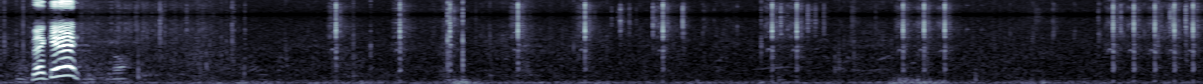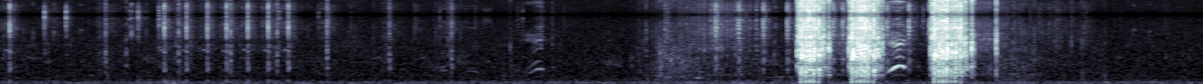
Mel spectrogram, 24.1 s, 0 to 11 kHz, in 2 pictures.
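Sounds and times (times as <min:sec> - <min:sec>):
airsoft guns firing: 0:19.9 - 0:22.0.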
